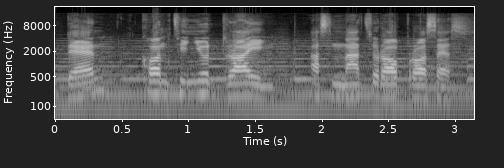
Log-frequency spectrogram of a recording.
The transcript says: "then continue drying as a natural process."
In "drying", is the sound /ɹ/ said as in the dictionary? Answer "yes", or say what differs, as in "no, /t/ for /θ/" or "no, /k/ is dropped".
yes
